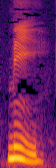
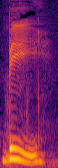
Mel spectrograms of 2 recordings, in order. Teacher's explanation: M is the easiest and most obvious like B the lips come together the air can't get out so it has to come through the nose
